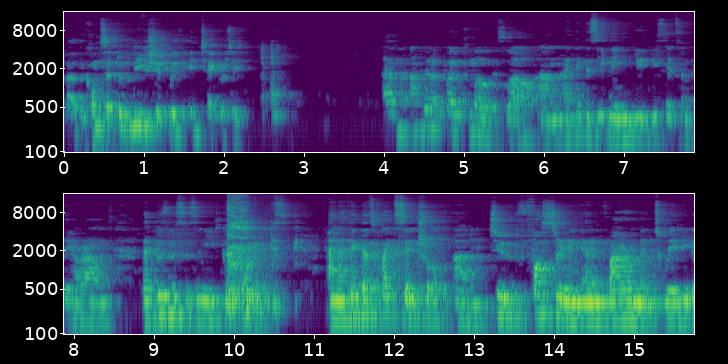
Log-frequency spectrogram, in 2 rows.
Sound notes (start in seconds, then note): 9.8 coughs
